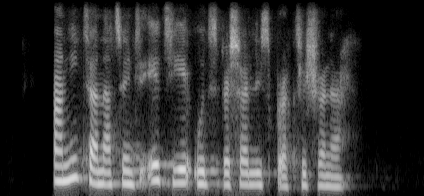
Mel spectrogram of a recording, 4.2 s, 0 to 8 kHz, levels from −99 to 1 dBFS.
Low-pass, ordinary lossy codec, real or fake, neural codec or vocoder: 7.2 kHz; Opus, 32 kbps; fake; codec, 16 kHz, 2 kbps, X-Codec, HuBERT features, trained on balanced general audio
